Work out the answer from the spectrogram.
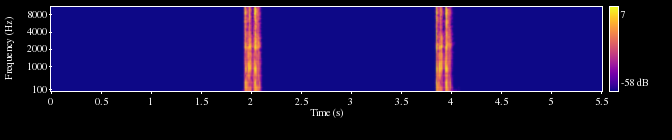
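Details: Near silence broken by two brief, sharp broadband clicks about two seconds apart, with no animal voice.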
